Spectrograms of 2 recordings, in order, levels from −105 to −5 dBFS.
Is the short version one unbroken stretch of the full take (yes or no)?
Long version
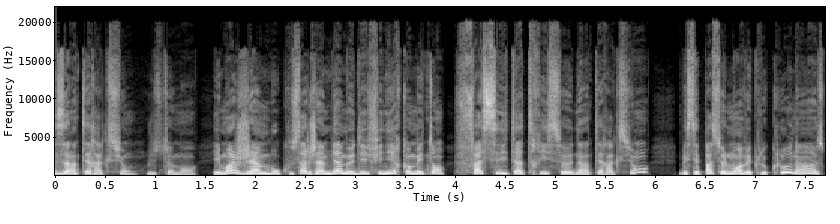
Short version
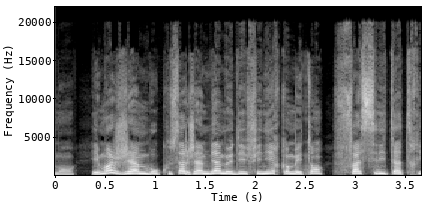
yes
